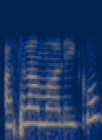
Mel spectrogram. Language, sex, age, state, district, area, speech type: Kashmiri, female, 30-45, Jammu and Kashmir, Bandipora, rural, conversation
